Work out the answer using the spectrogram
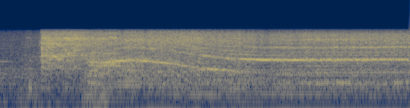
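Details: Ford SHO engine: catches and settles into a fast idle with a clear steady whine on top; accessory belts already removed and whine remains, so not belt-driven.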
